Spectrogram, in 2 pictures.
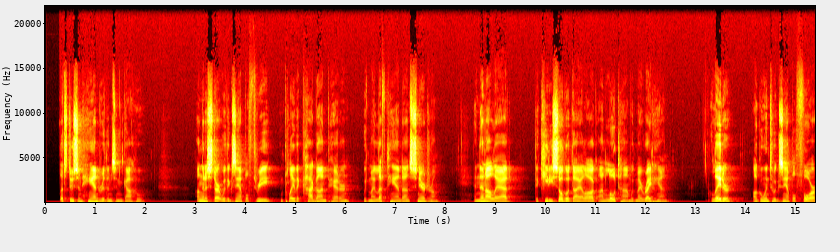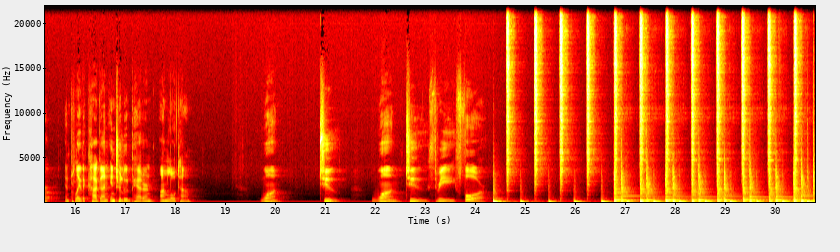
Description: Gahu Hand Examples, West African Rhythms For Drumset; Hartigan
